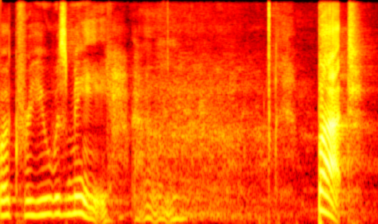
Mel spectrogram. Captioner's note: laughter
